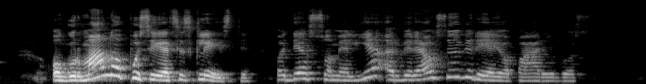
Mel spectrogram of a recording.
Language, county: Lithuanian, Vilnius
